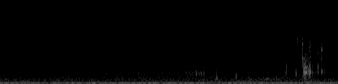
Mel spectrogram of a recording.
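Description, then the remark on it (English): A quiet sip of coffee: faint wet mouth sounds, then a short slurp near the end over a low steady hum, with no one talking. “I do have coffee, so I'm going to sip in between.”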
